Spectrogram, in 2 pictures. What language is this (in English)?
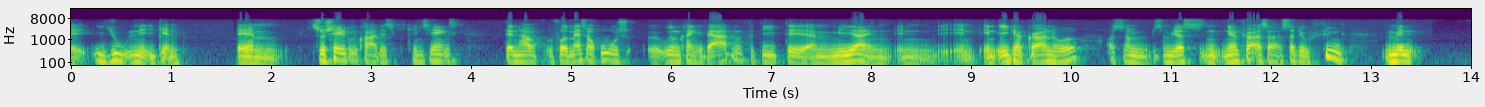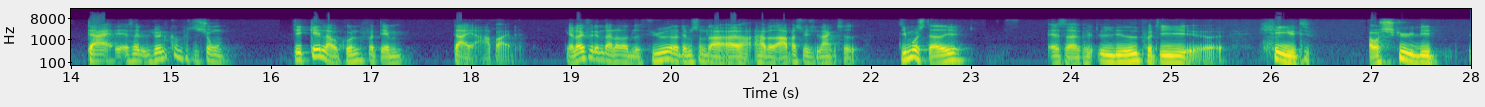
Danish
